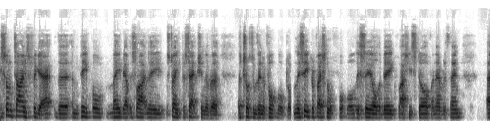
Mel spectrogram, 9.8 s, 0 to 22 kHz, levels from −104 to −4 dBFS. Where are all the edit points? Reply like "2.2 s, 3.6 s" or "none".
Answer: 2.6 s, 3.3 s

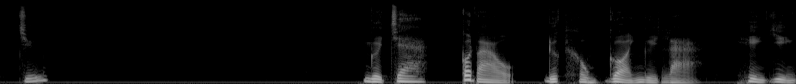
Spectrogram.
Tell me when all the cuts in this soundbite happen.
4.7 s, 5.6 s, 6.0 s, 6.6 s

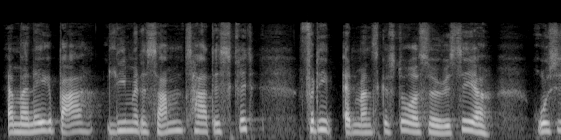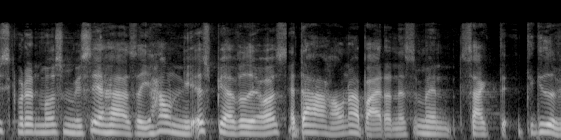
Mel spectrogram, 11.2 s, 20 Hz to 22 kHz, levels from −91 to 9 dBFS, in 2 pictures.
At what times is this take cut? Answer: 3.3 s, 5.7 s, 8.5 s

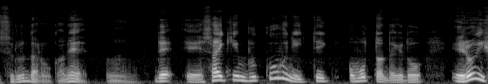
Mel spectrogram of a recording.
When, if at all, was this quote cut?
1.0 s, 1.4 s, 3.4 s

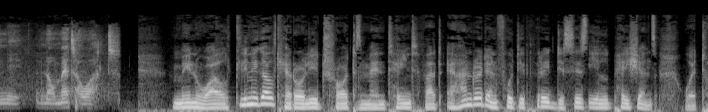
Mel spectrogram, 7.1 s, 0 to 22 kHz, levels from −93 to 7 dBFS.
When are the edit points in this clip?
2.8 s, 3.6 s, 5.9 s

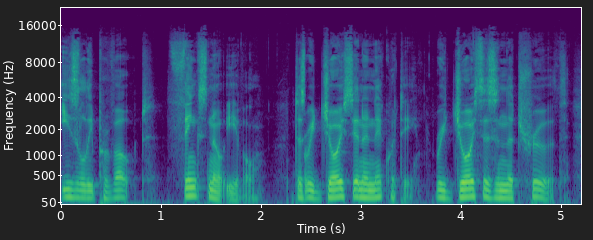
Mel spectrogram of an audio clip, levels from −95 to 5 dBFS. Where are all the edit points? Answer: 1.0 s, 2.4 s, 3.6 s

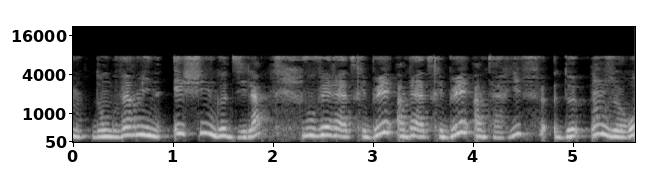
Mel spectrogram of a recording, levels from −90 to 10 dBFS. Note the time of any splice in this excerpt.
2.3 s, 3.4 s

